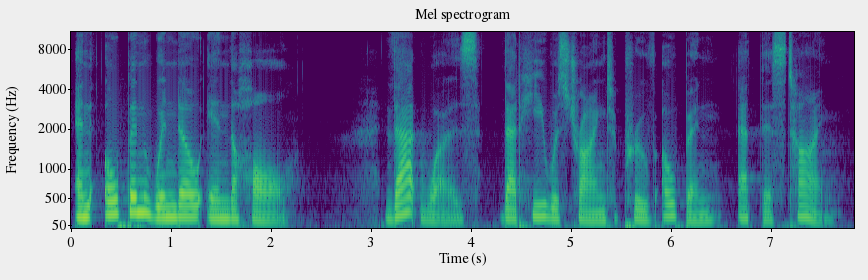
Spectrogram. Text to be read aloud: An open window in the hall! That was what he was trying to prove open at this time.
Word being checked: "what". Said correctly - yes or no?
no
